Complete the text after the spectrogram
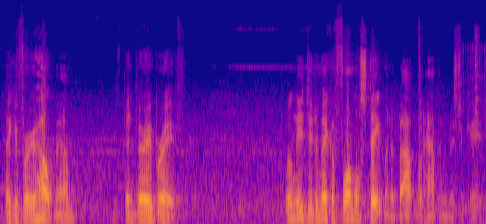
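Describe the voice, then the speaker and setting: An actor playing a stern, relentless police officer in a video game, questioning in a clipped, formal and forceful manner. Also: male voice, medium pitch, fast talker, a little hiss or hum, close to an everyday voice. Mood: firm, formal. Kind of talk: dramatic video game acting.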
